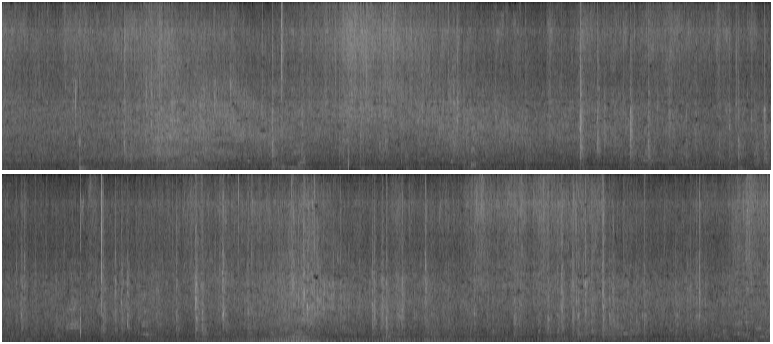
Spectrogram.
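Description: Steady hiss and scattered crackles of fat and baste sizzling on a whole pig spit-roasting over charcoal as it is brushed. A low rumble swells briefly about two-thirds of the way through.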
